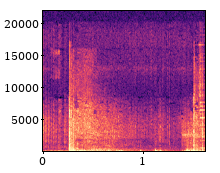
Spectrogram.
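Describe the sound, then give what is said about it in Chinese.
Spring Festival fireworks going off in three or so deep, booming bursts at irregular intervals, each a sharp crack that rumbles briefly. No one speaks. “在春节的烟花中，天花乱坠。”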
